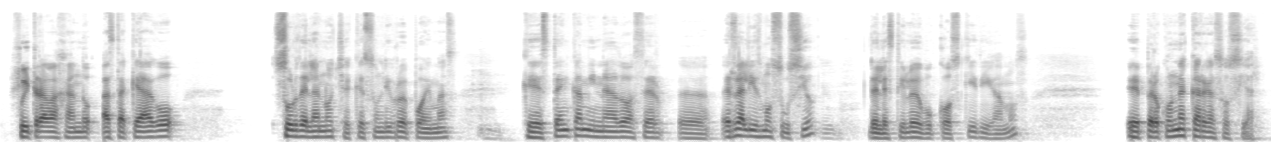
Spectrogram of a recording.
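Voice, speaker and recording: Against a quiet background, a man speaks at a moderate pace with ordinary pitch variation and long, frequent pauses. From Guanajuato, Mexico. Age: 50s. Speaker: poet. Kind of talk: interview. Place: studio. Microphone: lapel.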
